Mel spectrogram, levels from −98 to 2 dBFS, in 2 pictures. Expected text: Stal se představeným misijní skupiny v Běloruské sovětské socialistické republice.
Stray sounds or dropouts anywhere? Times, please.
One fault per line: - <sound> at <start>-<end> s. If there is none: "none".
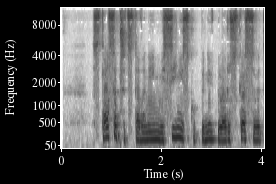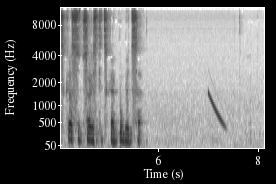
- chirp at 7.0-7.4 s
